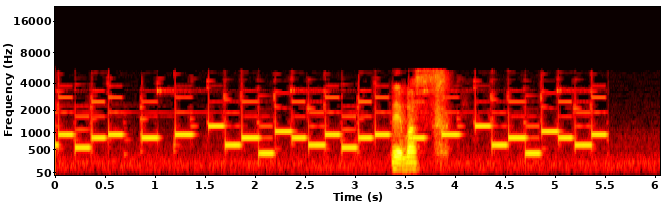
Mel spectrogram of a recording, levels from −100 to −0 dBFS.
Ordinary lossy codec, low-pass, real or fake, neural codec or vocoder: none; 5.4 kHz; real; none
